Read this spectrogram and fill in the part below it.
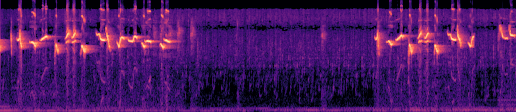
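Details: Lively white-rumped shama song meant for training other birds: a three-second run of quick, high, varied whistles, nearly four seconds of quiet, then the bright phrases resume with the same rapid chirping pattern.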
